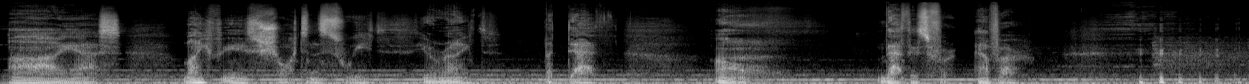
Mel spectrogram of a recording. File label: animation men interactive; voices men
